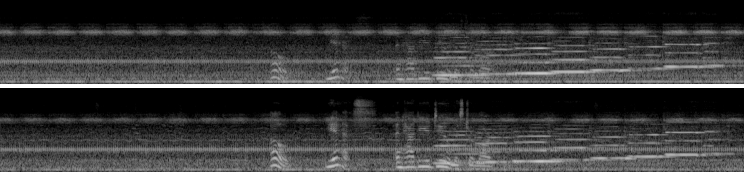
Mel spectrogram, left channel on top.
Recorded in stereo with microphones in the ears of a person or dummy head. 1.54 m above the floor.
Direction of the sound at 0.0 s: 70° left (ahead or behind).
